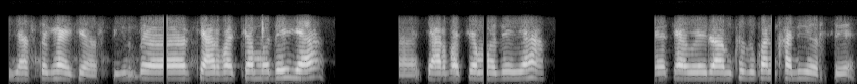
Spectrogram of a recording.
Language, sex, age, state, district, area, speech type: Marathi, female, 60+, Maharashtra, Nagpur, urban, conversation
